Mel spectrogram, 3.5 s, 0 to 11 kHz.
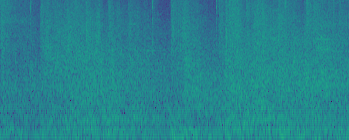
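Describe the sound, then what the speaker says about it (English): Massed musket volleys from two ranks of infantry in Total War: Shogun 2 – Fall of the Samurai, a dense, continuous crackle of overlapping gunfire rolling steadily for several seconds with no pauses. "2-rank firing should be good enough to wipe out everybody which is attacking that position over there"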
